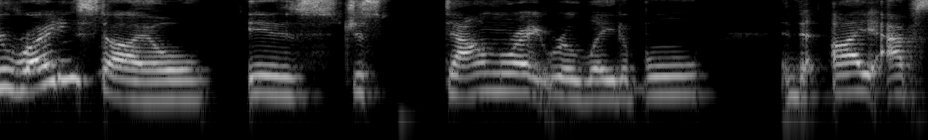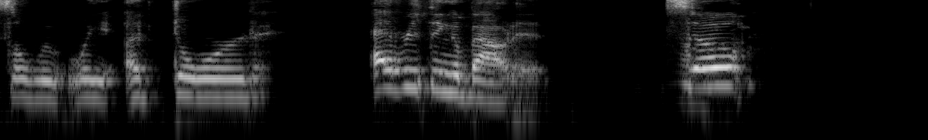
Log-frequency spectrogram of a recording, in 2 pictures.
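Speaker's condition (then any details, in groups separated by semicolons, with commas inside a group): No condition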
